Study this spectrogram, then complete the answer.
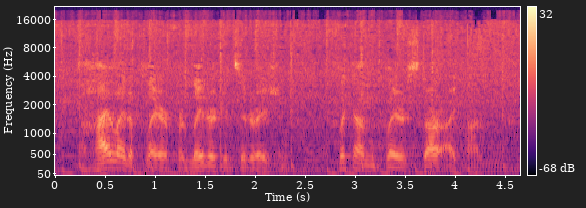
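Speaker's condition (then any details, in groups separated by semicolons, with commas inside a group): No condition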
